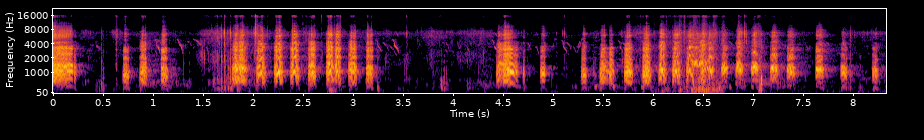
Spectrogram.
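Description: Mother hen clucking in fast runs of short, sharp notes, two long runs with a short gap between them: the alarm clucking of a hen whose chicks are being picked up.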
